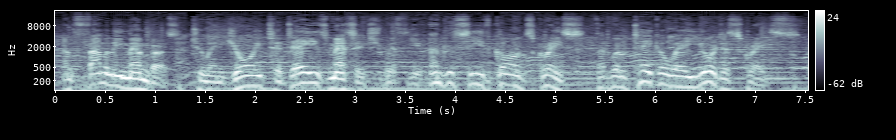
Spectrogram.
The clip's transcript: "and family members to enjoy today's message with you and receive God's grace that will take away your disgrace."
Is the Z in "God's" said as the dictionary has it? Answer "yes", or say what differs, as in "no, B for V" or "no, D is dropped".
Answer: yes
